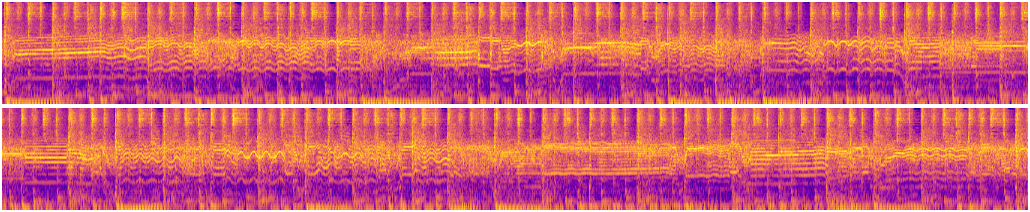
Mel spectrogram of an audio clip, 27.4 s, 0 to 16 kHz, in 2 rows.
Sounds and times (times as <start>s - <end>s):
Music: 0.0s - 27.3s.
